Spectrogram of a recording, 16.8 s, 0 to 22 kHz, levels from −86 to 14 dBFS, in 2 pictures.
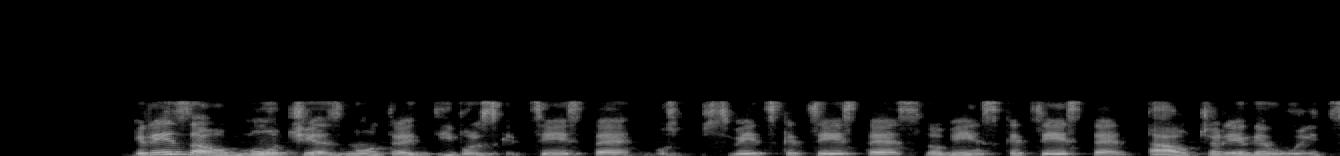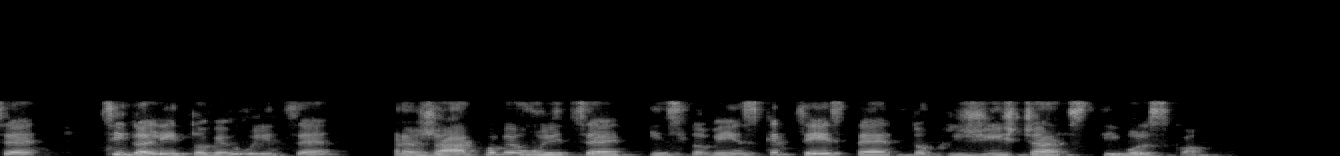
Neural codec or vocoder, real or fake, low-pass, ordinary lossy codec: codec, 16 kHz, 8 kbps, FunCodec, trained on LibriTTS, 25 frames a second; fake; none; none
